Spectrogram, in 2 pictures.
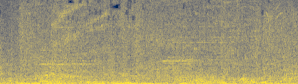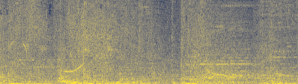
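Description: Magic blasts and impact sound effects crackle and boom during a video game battle.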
